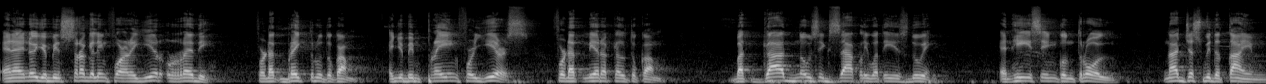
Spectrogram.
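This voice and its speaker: The pace here is moderate. Pitch moves up and down in an ordinary way. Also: man. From Philippines. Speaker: pastor. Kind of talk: sermon. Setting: church with congregation. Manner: animated, call-and-response; emphatic, rousing. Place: church. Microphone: headset.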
